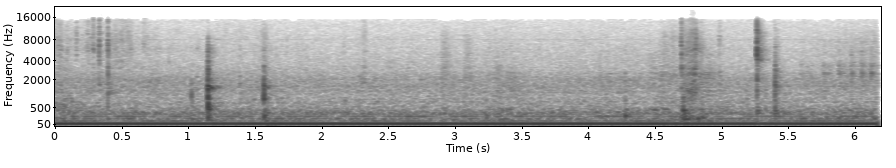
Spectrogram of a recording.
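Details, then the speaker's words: Old window fan after repair (motor had overheated and seized): smooth steady low hum with no rubbing or rattle, few handling clicks; much quieter than before, all three spinning; normal fan running. "Wow, it's much quieter than it used to be. Very cool. There you go. It's all fixed."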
